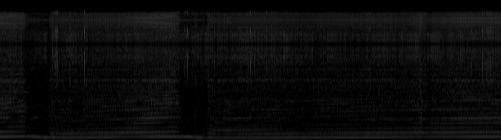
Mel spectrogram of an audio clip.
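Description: Renault Clio RS rally car's four-cylinder engine heard from inside the cabin under hard acceleration. The engine note climbs, drops at an upshift about a second in, climbs again to a second upshift just before four seconds, then rises slowly.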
